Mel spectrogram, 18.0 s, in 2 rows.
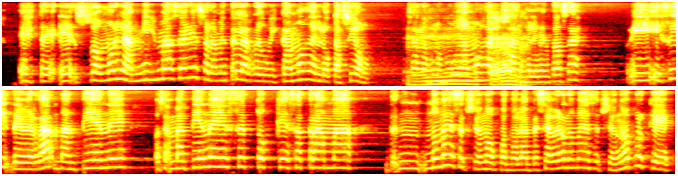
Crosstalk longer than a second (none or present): present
